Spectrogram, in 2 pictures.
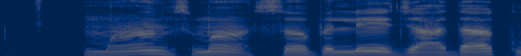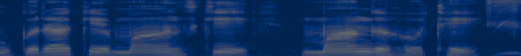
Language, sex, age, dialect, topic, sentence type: Chhattisgarhi, male, 18-24, Western/Budati/Khatahi, agriculture, statement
